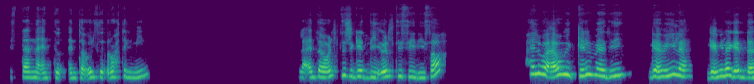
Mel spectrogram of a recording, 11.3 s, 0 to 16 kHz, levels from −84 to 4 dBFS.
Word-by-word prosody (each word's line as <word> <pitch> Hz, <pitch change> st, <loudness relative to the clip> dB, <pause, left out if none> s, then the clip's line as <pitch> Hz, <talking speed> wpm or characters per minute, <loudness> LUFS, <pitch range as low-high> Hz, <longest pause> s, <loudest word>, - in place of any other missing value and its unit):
استنى، 215 Hz, -1 st, -2 dB
أنت 195 Hz, +1 st, -7 dB, 0.2 s
أنت 195 Hz, 0 st, -4 dB
قُلت 215 Hz, +3 st, -2 dB
رُحت 225 Hz, +3 st, -4 dB
لمين؟ 220 Hz, +7 st, -6 dB, 2.2 s
لأ، 215 Hz, -, -3 dB
أنت 215 Hz, +2 st, -2 dB
ما 220 Hz, -, +3 dB
قُلتش 250 Hz, +4 st, -2 dB
جدّي، 220 Hz, -4 st, -2 dB
قُلت 240 Hz, +2 st, +1 dB
سيدي 225 Hz, -5 st, -4 dB
صح؟ 250 Hz, -, 0 dB, 1.2 s
حلوة 335 Hz, 0 st, +4 dB
أوي 305 Hz, +8 st, +6 dB
الكلمة 290 Hz, -1 st, +1 dB
دي، 270 Hz, +6 st, -1 dB, 0.3 s
جميلة، 250 Hz, +2 st, +2 dB, 0.2 s
جميلة 240 Hz, +8 st, +4 dB
جدًا. 225 Hz, -4 st, +3 dB
235 Hz, 110 wpm, -21 LUFS, 215-270 Hz, 2.2 s, أوي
